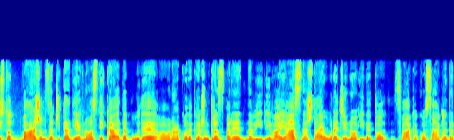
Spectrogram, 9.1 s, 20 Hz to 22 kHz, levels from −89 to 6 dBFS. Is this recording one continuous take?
yes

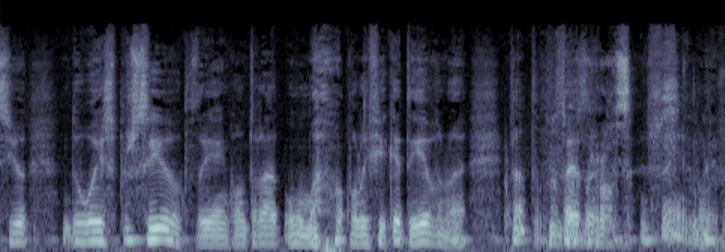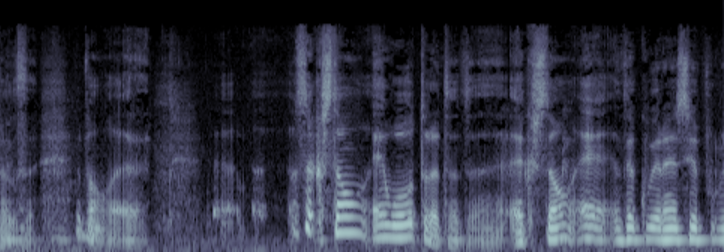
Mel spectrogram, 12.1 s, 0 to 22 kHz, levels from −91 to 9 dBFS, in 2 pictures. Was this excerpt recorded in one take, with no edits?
no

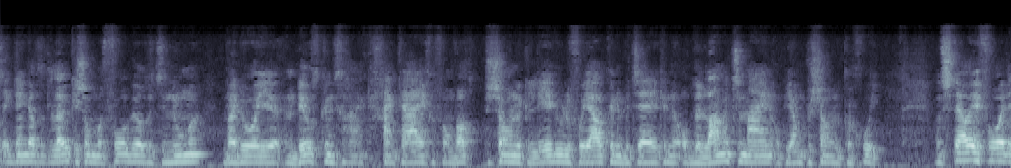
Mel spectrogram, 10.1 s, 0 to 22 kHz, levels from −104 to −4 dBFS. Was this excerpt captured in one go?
yes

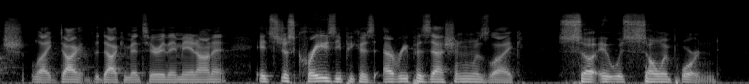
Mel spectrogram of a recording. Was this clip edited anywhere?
no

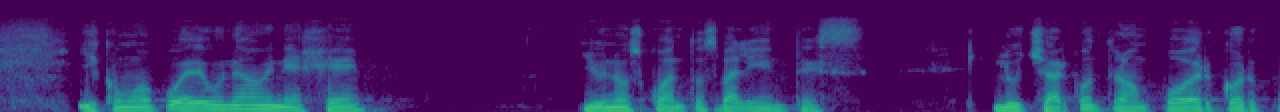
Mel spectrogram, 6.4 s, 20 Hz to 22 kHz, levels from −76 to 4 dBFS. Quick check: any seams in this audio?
yes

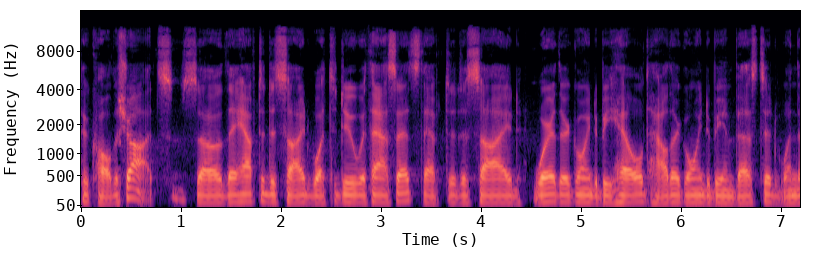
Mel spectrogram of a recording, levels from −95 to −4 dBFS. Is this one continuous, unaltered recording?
no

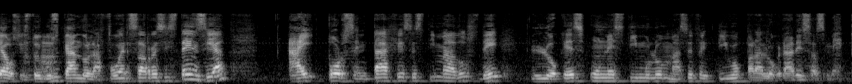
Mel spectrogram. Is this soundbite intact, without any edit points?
yes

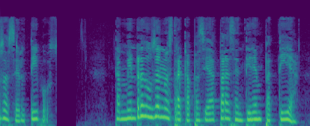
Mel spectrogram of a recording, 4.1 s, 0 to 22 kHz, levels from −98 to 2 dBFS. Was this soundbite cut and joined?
no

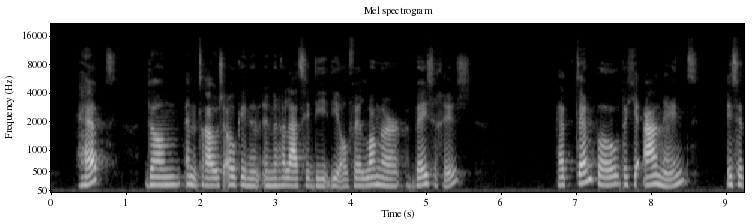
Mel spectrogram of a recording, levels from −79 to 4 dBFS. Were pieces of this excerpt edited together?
no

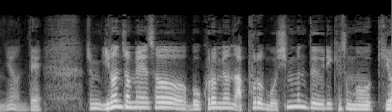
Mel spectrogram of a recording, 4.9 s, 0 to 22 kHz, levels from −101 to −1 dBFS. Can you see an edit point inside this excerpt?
no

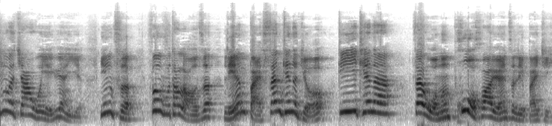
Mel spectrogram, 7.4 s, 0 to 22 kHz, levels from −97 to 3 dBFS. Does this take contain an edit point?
yes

